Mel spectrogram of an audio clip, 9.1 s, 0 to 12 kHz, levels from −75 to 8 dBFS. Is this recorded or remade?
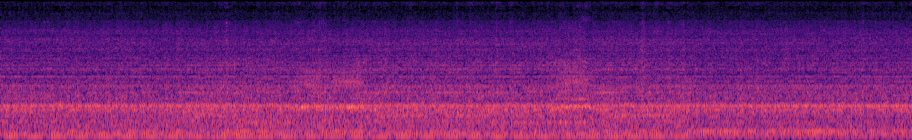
recorded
